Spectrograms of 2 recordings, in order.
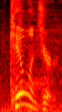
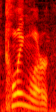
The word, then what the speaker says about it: Clingler: Nope, it's Clingler. I said it wrong at the first race cuz it was spelled wrong. Now they have it spelled right and I'm trying to say it wrong like I did at the first race. Clingler. I got it.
